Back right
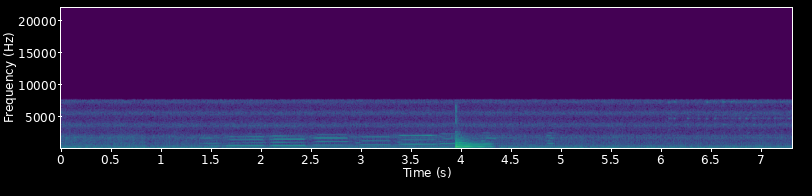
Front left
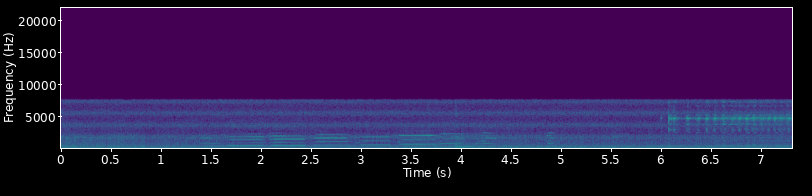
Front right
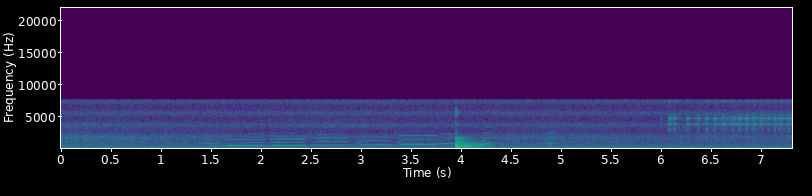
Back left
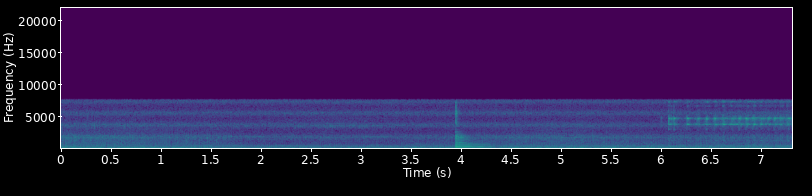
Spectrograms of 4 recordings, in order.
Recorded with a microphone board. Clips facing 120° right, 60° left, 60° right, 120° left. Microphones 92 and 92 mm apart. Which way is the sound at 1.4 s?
45° right.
